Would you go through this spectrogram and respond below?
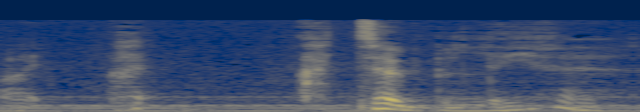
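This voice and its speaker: A performer playing a flustered, sceptical local helper in a sci-fi radio drama, hesitant and expressive. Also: mid-range voice, measured pace, very noisy. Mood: amazed. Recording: music under the voice.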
